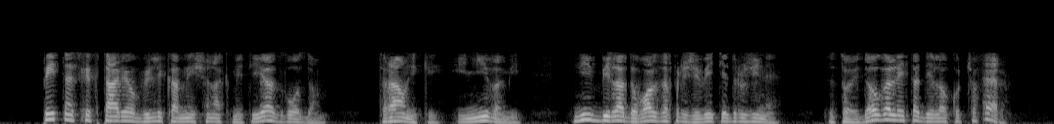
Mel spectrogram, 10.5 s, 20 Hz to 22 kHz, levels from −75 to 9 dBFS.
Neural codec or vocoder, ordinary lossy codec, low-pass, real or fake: none; AAC, 16 kbps; 7.2 kHz; real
